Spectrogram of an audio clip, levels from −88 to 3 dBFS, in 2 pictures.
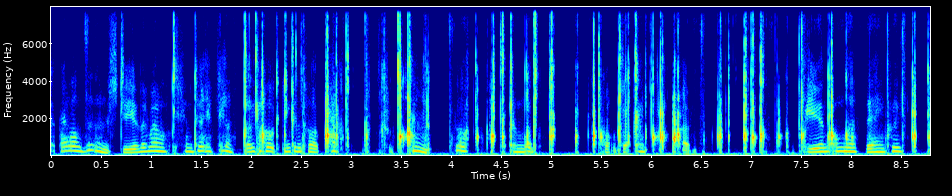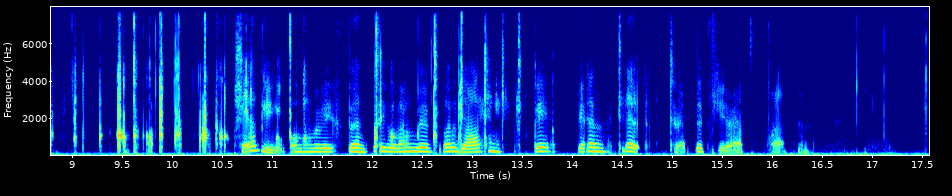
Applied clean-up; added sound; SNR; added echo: neural diffusion model UNIVERSE++.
